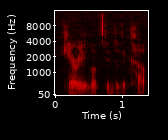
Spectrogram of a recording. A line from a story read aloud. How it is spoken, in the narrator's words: murmured Gundelroy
